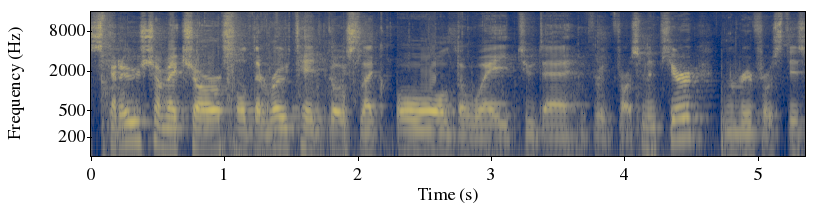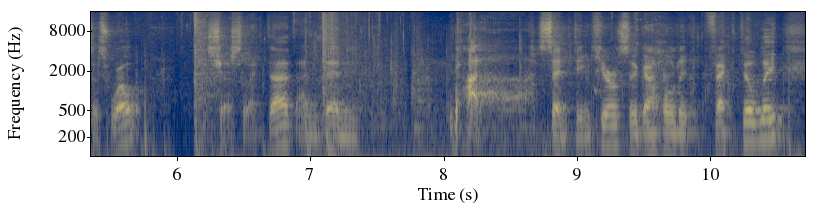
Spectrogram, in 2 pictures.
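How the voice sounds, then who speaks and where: A man with a non-native accent uses lively intonation over noticeable background noise. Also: medium pitch for a man. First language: not English. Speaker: gaming content creator. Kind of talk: gameplay tutorial. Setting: home, with wife sleeping in next room. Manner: fast; quiet, held down.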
